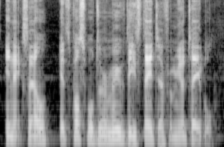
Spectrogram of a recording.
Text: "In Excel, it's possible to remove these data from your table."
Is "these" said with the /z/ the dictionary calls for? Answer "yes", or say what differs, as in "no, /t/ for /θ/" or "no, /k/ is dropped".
yes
